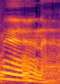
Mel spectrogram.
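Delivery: put-on dismissive older woman voice. Reenacting how the listener said no, in a mock dismissive shrug-off. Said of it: "Just like".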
